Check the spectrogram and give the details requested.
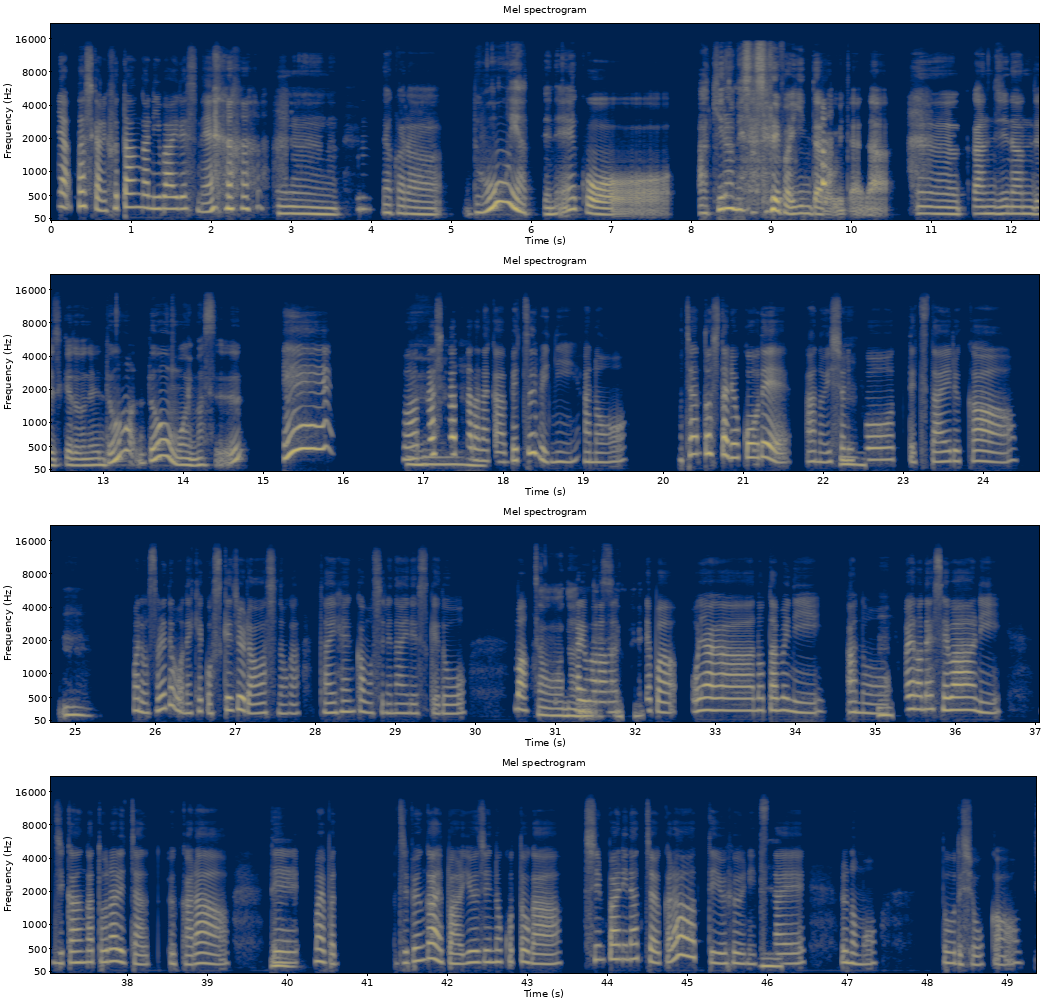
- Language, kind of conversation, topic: Japanese, advice, 友人との境界線をはっきり伝えるにはどうすればよいですか？
- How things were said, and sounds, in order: laugh; laughing while speaking: "諦めさせればいいんだろうみたいな"; laugh; surprised: "ええ"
